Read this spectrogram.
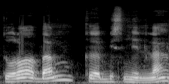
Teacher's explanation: tanwin bertemu ba hukumnya iqlab bunyi tanwin ini kita ubah kepada bunyi mim karena itu di sini ada tanda ikqlab ada mim Jadi kalau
